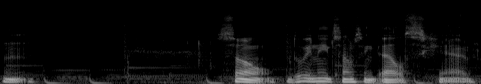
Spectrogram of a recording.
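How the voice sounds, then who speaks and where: A man's medium-pitched, dark voice with vocal fry keeps a steady tone at a slow pace, soft music playing behind. As a livestreaming app developer and native Latvian speaker with a Latvian accent, he chats casually on a coding stream, rambling through chat questions between tasks and using many fillers.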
